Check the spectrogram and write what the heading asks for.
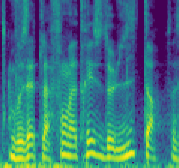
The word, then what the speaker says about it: LITA: Vous êtes la fondatrice de l'ITA, ça s'écrit L-I-T-A.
